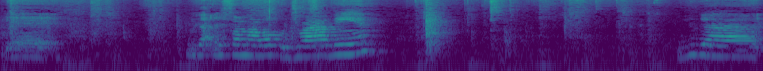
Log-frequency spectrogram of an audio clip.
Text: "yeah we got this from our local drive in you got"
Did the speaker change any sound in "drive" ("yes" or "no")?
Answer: no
